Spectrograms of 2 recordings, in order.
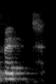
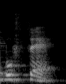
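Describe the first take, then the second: First: The final T sound is pronounced. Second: The final T sound is silent. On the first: The speaker calls it wrong. "we put the T, but we will not say buffet" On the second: The speaker calls it right. "We will say buffet. ... you don't pronounce the T"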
